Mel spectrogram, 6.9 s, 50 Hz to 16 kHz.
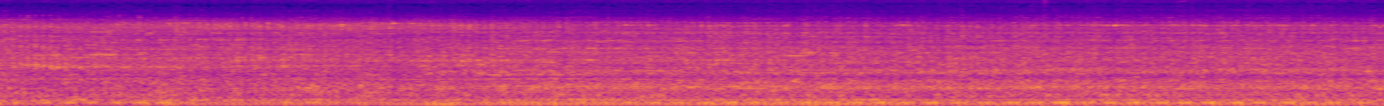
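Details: Craftsman 826 track-drive snowblower after a new 31-inch auger belt replaced the broken one: steady, even engine drone under a constant hiss of thrown snow, no surging or slipping. Normal running with the auger engaged.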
